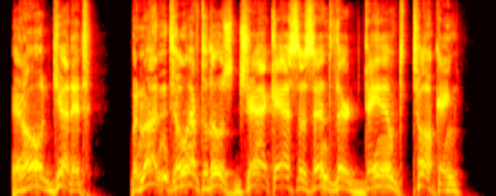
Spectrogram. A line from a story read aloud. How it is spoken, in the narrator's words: O'Donnell grumbled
